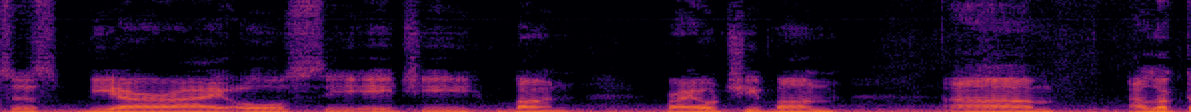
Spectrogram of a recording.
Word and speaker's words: brioche: It's got bacon, American cheese, shredded lettuce, pickles, red onions, tomatoes, Parmesan, peppercorn, ranch sauce, and I don't know how you pronounce this, B-R-I-O-C-H-E bun, brioche bun.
